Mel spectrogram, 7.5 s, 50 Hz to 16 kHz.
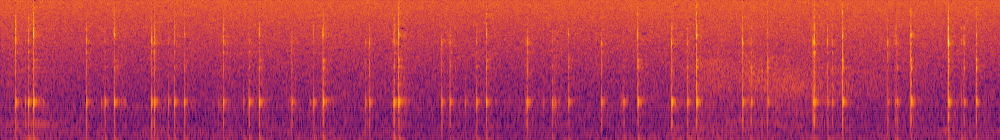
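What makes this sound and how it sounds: Fingertips tap the wood of a small, flat bamboo box held in both hands, producing a quick run of about 38 light, dry knocks. Each tap has a hollow tone near 1 kHz and dies away almost instantly, and the taps come at an uneven, relaxed pace.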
